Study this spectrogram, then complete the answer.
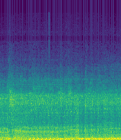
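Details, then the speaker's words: Craftsman riding mower, Briggs engine, throttle being opened slowly after stalling at full throttle: uneven lumpy running with irregular stumbles; owner suspects air leak at the fuel filter. "We'll slowly give it throttle. Well, it's got its issues. It's probably nothing we can't figure out."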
